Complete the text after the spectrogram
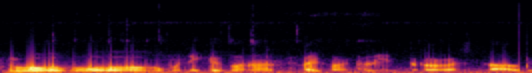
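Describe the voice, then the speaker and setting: A man's voice: on the high side, level tone, quick pace, creaky. A man heard over a radio in a game, calling in military radio procedure with clipped call signs. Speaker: command radio operator in a team game. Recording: muffled radio with background hiss.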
